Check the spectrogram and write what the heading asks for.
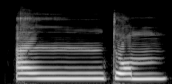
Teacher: کلمت انتم میں نون ساکن ہے، پھر حرف تا ہے، تا حروف الاخفاء میں سے ہے، تو ہم یہ حکم کو غنہ کے ساتھ ادا کریں گے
